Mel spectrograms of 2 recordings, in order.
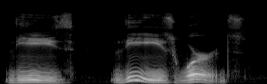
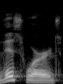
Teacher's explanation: We have to use the long e like green beans. I cannot use the short i like this is.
